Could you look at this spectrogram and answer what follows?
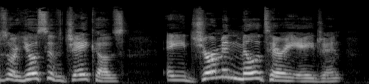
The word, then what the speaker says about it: Josef: Another theory comes from an MI5 declassified file about Joseph Jacobs, or Joseph Jacobs, because it's spelled J-O-S-E-F, so I'm assuming Joseph.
